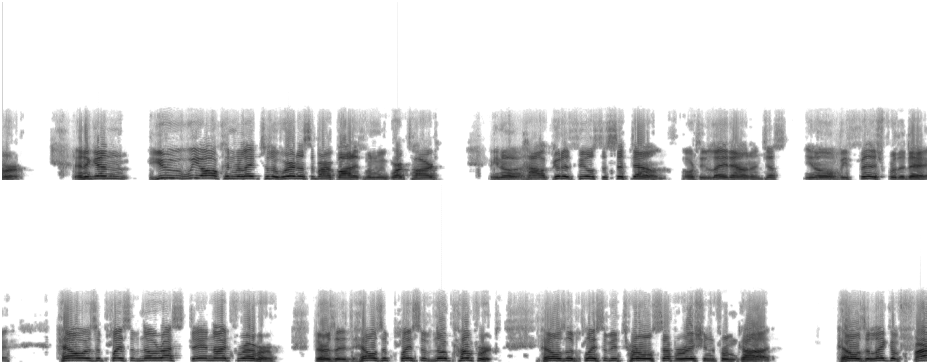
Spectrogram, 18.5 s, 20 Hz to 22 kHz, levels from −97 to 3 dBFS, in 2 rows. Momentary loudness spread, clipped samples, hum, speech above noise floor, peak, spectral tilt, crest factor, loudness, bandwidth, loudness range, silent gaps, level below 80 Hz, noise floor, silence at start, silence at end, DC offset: 9 LU; under 0.1%; none; 73 dB; 0 dBFS; -4.5 dB/octave; 14 dB; -13 LUFS; 8 kHz; 4 LU; 4.57-4.63 s; -72 dBFS; -86 dBFS; 0 s; 0 s; under 0.1%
